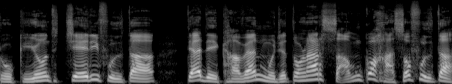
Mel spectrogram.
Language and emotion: Goan Konkani, happy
